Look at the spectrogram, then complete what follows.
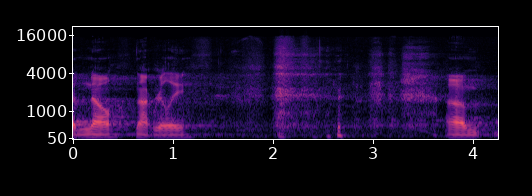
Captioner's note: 웃음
